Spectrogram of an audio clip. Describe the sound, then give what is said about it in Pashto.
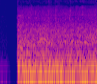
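A vehicle engine rumbles steadily under crowd babble as people work to pull a car out of mud where it is stuck on a broken road to Nesh district in Kandahar, starting abruptly after a brief silence. “د کندهار د نیش ولسوالۍ ته پر دغه غزیدلې لار خلک دغه موټر درایستلو په اڅه کې دي چې د لارې د خرابوالي لامل په یو مند کې بند پاتې دي.”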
